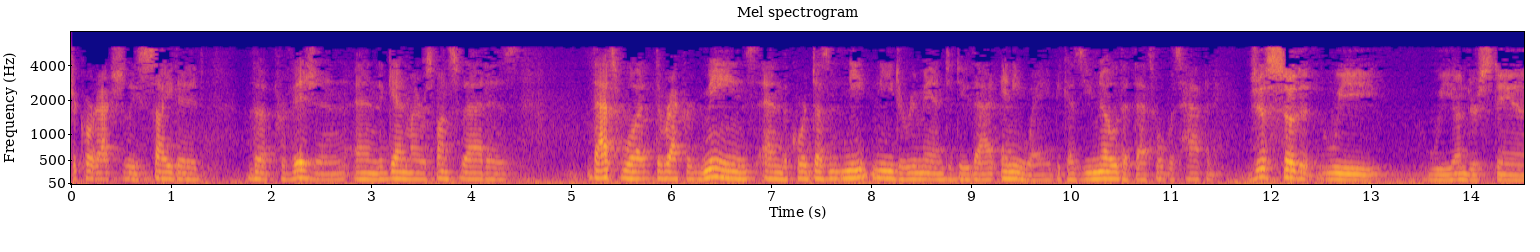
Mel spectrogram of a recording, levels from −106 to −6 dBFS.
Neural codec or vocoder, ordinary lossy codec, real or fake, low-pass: codec, 16 kHz, 0.4 kbps, LongCat-Audio-Codec; MP3, 24 kbps; fake; 7.2 kHz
